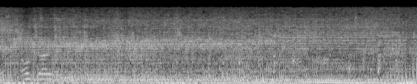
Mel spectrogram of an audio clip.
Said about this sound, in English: And for no reason other than I think that he'd enjoy it, here's a rhino fart.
